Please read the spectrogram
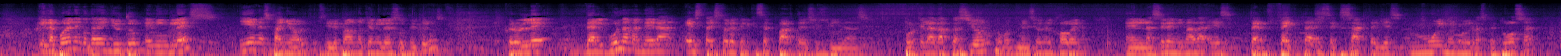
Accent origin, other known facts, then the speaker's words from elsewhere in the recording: Cancún, Quintana Roo, Mexico; Soy de Cancún, yo puedo reconocer un bikini muy rápidamente.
